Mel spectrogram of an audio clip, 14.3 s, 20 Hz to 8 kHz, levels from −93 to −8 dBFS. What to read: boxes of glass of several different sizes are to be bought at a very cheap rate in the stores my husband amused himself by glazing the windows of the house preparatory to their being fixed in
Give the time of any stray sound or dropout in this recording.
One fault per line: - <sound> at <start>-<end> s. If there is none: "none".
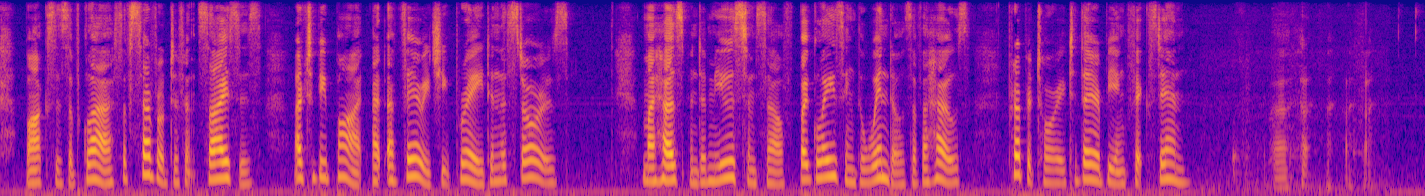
- laugh at 12.3-13.9 s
